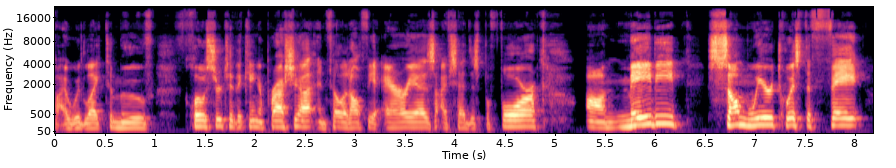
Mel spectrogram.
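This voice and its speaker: A man in his forties hosting a collectibles channel, answering viewer questions in a conversational, opinionated and sometimes sarcastic way. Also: mid-range voice.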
